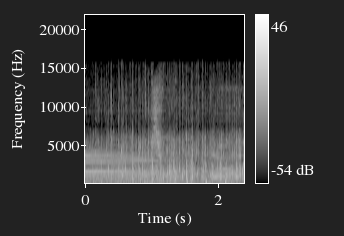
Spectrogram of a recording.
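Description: Audience applauding with scattered hand claps, joined by a steady pitched call held through about the first second.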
